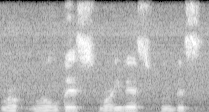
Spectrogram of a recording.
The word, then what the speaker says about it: Rooibos: I don't know how to pronounce this properly, probably, but it's pronounced it's spelled R-O-O-B-I-S, Rooibos.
